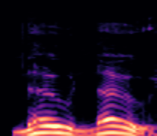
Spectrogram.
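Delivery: loud, high "No, no"; cried out. A narrator's reading. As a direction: cry it out, refusing. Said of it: "she cried".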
